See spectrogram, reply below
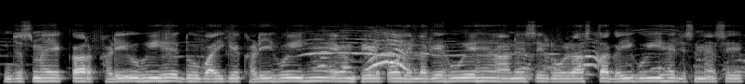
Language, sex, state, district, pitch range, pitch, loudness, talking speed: Hindi, male, Madhya Pradesh, Katni, 140-150 Hz, 145 Hz, -16 LUFS, 210 wpm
